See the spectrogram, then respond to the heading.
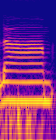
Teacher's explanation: गोल किनारे ऊपर वाले तालू से लगेंगे तो ये लाम अदा होगा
